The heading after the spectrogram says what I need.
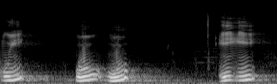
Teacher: संवृत जहां मुंह पूरा बंद होगा मुंह बंद होगा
